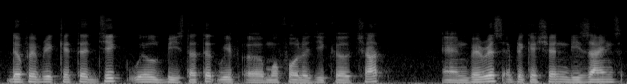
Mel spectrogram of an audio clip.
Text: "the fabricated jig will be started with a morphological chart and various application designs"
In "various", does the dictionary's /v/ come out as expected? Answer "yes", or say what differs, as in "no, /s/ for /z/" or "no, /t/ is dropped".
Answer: yes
